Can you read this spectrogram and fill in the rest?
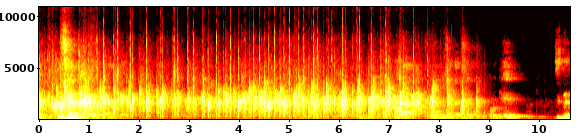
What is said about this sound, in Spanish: Vamos a dar un aplauso a los que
